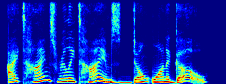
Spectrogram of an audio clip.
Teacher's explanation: The word really is stretched and emphasized.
